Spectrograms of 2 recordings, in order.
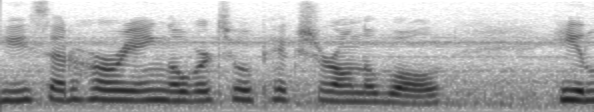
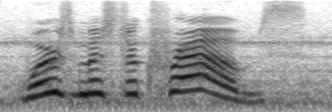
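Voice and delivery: slow, higher-pitched driver's call; lightly voiced truck driver asking; 7 semitones higher, 4 dB louder, slower than usual. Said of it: "the driver asked".

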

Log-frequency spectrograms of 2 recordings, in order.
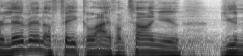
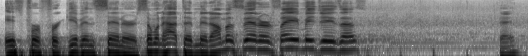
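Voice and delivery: full-force preaching; 2 semitones higher, 6 dB louder than usual. Acted. Preaching to the room.

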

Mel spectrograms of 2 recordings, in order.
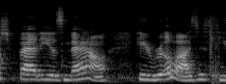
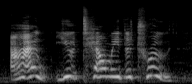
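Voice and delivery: high, loud, slow demand; angry demand; 8 semitones higher, 7 dB louder than usual. Acted. Ahab demanding truth from Micaiah, high and slow. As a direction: drag out each word in anger.

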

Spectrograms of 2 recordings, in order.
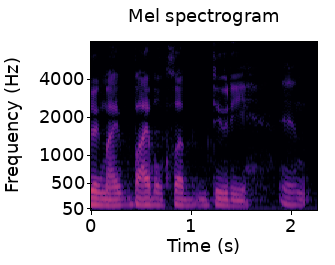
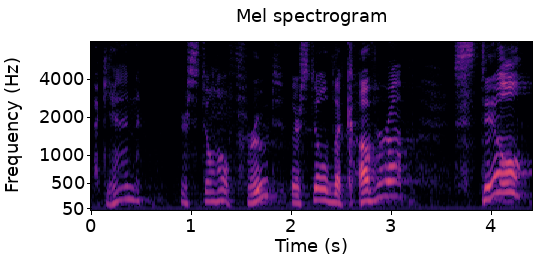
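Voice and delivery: disappointed Jesus; 8 semitones higher, 4 dB louder, slower than usual. Retold or imitated. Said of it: "he's saying".

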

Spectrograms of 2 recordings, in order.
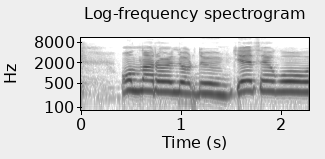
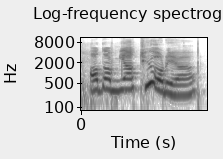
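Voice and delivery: calling out loud; 3 semitones higher, 7 dB louder than usual. Acted. Student calls out to teacher.

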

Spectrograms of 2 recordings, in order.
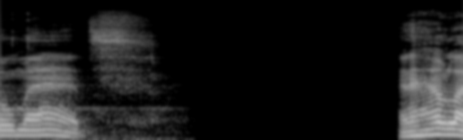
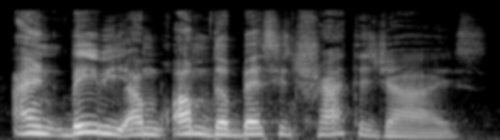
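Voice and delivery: higher and louder, bragging at her; playful boast; 4 semitones higher, 6 dB louder than usual. Real, not acted. Streamer boasting to his girlfriend, playfully defiant.

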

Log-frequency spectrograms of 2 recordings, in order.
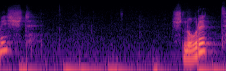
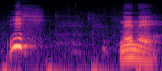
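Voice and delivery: put-on toddler voice; 6 dB louder than usual. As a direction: imitate a toddler's answer. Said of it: "jedes Mal, wenn ich gefragt habe". (hohe Kinderstimme)

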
